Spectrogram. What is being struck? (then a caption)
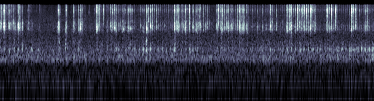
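Coated scratch art paper scraped with a wooden stylus. A black-coated scratch art card lying flat is scratched with a wooden stylus in fast, short strokes. The result is dozens of quiet, dry, bright scratching bursts with a faint hiss and no low end, each stroke stopping almost instantly.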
